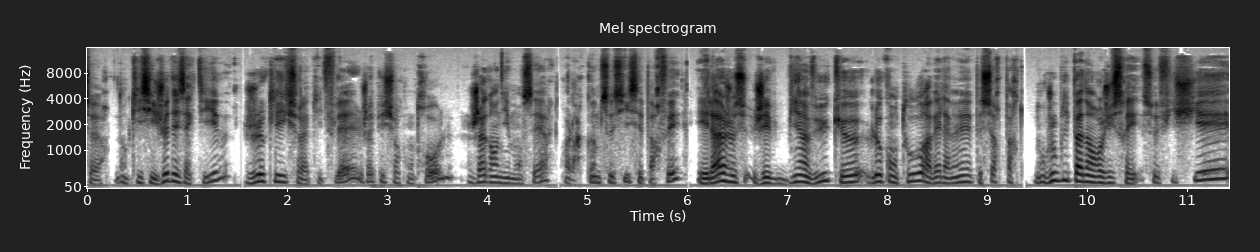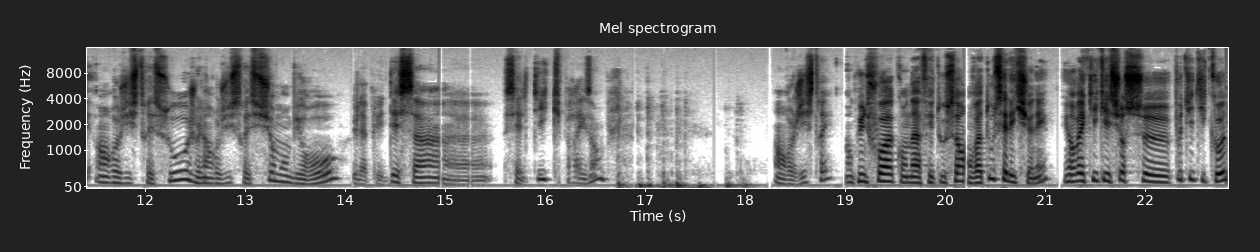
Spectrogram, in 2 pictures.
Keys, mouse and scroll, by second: 5.3-5.8 drag, 5.8 scroll up 2, 13.7 click, 16.2 click, 16.8-18.1 typing, 19.4 middle click, 20.2 click.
